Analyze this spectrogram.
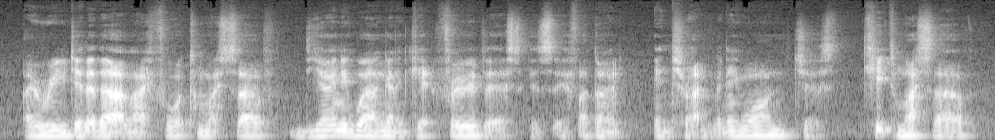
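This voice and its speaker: Flat and monotone, a man talks at a fairly quick pace in a medium pitch. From England, Cambridge. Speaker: vlogger. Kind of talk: personal testimony. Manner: hesitant, filler-heavy.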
